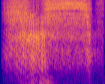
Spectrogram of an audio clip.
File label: jeers; medic; mvm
